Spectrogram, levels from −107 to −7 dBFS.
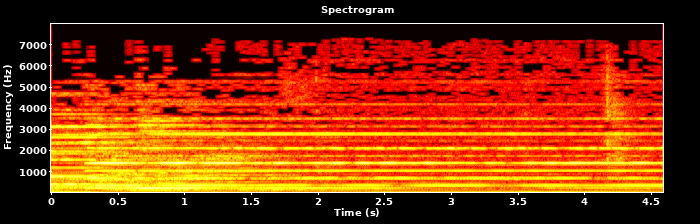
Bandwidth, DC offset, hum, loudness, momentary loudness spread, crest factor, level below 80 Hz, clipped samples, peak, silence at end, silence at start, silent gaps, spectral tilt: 7.4 kHz; under 0.1%; none; -20 LUFS; 8 LU; 16 dB; -42 dBFS; under 0.1%; -4 dBFS; 0 s; 0 s; none; -5.5 dB/octave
